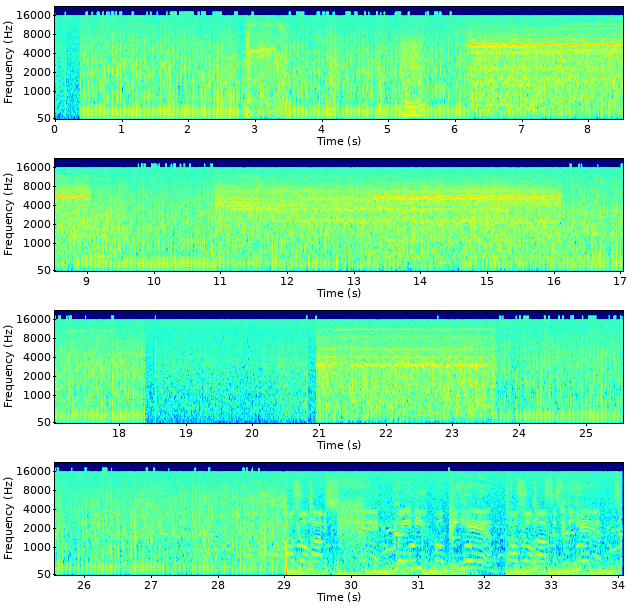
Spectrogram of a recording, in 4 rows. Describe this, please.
Interesting noises in the shortwave 21m band, around 14kHz.
Sounds like digital communications of some sort.
If you have a shortwave receiver, have a look and see if you can hear them.
communication, interesting, noise, radio, short-wave, strange, telecom, transmission, unidentified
